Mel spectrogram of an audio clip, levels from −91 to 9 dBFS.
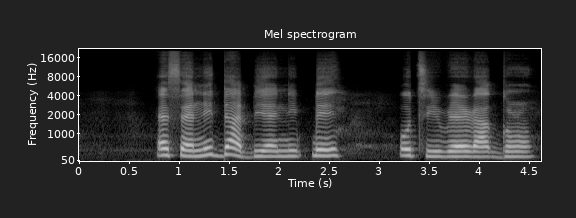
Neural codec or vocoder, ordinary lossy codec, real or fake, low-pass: autoencoder, 48 kHz, 32 numbers a frame, DAC-VAE, trained on Japanese speech; none; fake; none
